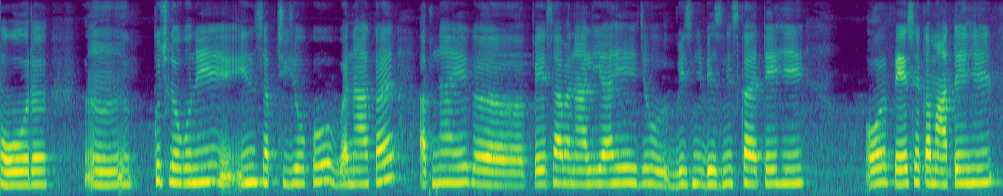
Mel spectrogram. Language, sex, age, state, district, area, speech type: Hindi, female, 18-30, Madhya Pradesh, Bhopal, urban, spontaneous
